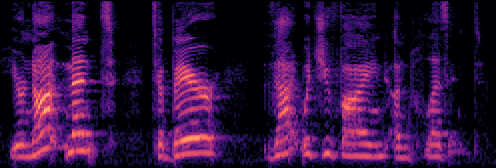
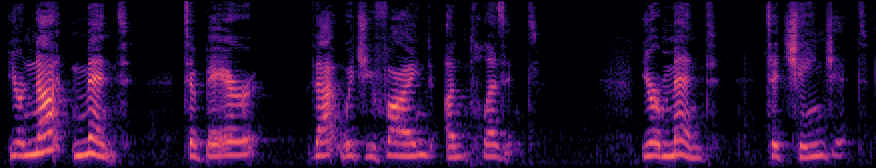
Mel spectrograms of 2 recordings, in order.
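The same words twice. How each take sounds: First: Slow reread with not leaned on hard; rereading the quote for emphasis, leaning on "not"; emphatic reread. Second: Slow, weighty read of a quote; reading a favourite book's line to viewers, slow and deliberate; reading aloud. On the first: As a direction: stress "not" and let it land. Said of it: "I'm gonna read it again". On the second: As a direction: read it slowly like a mantra. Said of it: "Are you guys ready to hear it?". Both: Real, not acted.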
